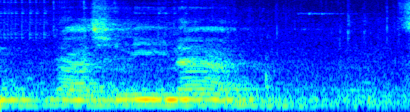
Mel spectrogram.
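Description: Speech only: one person reading aloud in Thai, the words trailing off a little past halfway.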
